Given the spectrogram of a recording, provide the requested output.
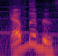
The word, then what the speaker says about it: Adlib: It's silly, but no, it's Adlib is fun to say. I think that it rhymes with MLiG, sort of.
